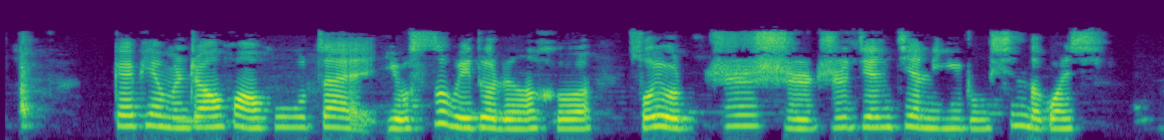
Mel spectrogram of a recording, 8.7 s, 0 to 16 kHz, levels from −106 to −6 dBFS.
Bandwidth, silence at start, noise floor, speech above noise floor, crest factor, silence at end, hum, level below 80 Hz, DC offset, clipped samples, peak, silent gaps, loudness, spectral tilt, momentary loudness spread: 8 kHz; 0.15 s; -57 dBFS; 39 dB; 16 dB; 0.5 s; none; -68 dBFS; under 0.1%; under 0.1%; -2 dBFS; none; -19 LUFS; -2.5 dB/octave; 10 LU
